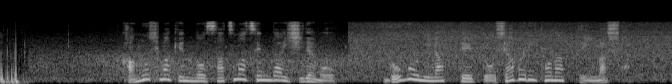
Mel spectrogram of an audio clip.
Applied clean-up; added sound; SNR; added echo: none; none; none; none.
